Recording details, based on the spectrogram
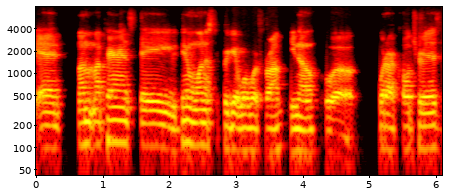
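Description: A man's voice: deep voice, a bit bright. A man from El Salvador, a guest actor and author, telling his story earnestly in an interview, with frequent restarts. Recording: echoey, slightly dull remote audio.

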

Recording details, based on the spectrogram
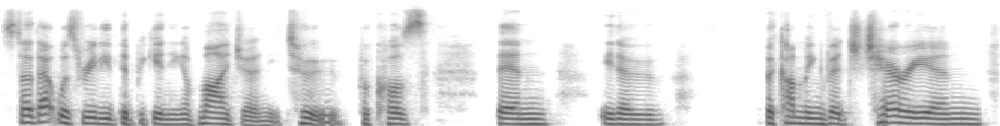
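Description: A woman's voice: deep voice, normal speed, no echo, studio quality. An Australian woman, a meditation teacher, speaking thoughtfully as a podcast guest with many "you know"s. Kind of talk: podcast interview.

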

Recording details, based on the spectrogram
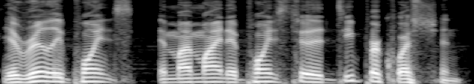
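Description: A man from America, a church elder, preaching a sermon with a raspy, hoarse voice and earnest, searching pauses. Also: medium pitch, dry recording. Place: church service. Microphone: handheld microphone.

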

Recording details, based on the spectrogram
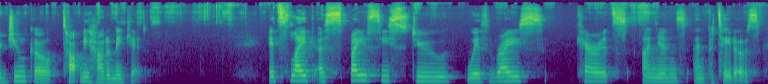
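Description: A woman from the American South with a Southern accent, introducing herself as a language teacher in a friendly, measured podcast talk. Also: mid-range voice, vocal fry, dark tone. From Southern United States. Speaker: English teacher. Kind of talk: scripted podcast self-introduction.

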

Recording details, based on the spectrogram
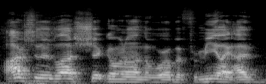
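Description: A man's voice: medium pitch, fairly even intonation, very fast. A man who fights professionally, talking casually in an interview about diet and his career, with a loose, rambling manner full of fillers and restarts. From Mexican heritage. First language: Spanish speaker. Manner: laid-back, rambling with many likes and restarts. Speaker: mixed martial arts fighter, guest.

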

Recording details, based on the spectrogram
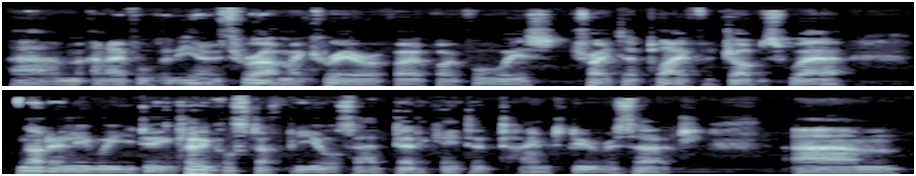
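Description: A man in his thirties from South India and Singapore with an English accent, chatting casually as a guest neurosurgeon with frequent pauses. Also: sits low, little pitch movement, sharp tone, slight background noise, poor audio. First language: Tamil. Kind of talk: casual interview chat.

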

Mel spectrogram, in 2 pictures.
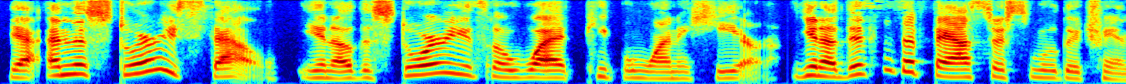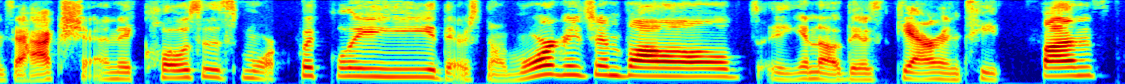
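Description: A woman's voice: a little high, expressive, moderate pace, hardly any pauses, no echo, studio quality. A middle-aged woman, a real estate agent, talking in a casual interview over a video call. She talks with energy, laughs often and keeps saying "you know" and "right".

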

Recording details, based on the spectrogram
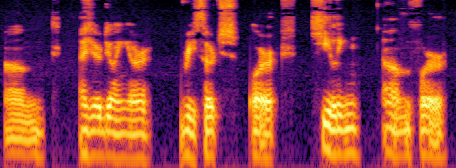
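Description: A man's voice: deep voice, very animated, slow pace, gravelly, no echo, full character voice. A performer playing a polite, reserved female doctor in a sci-fi tabletop roleplay, with formal, hesitant wording. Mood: polite, earnest. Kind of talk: improvised in-character tabletop roleplay.

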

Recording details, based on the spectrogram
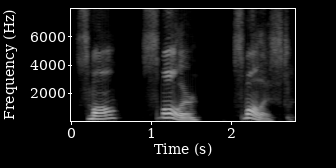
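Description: A man hosting a storytime show and reading a children's book aloud expressively, in deliberate short phrases with an encouraging manner. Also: sits high, very animated, dark tone, dry recording. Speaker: podcast host reading picture books aloud.

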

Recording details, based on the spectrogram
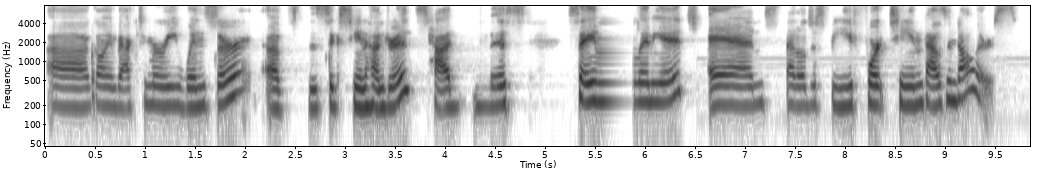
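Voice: medium pitch, steady tone, slow pace, pushed and bright, no room sound, voice pushed down. An improviser playing a matter-of-fact dog breeder making a sale in a comedy scene. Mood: businesslike.

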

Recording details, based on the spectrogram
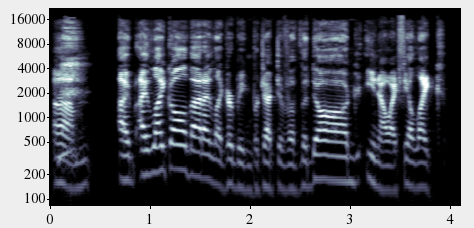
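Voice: medium pitch, fairly quick, fairly bright tone. A podcast host talking casually and conversationally, peppering sentences with "like". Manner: conversational, heavy use of "like".

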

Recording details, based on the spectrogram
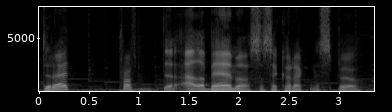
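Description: A man's voice: mid-range voice, lively intonation, normal speed, soft background music. A man hosting a casual interview, asking questions hesitantly and dropping English fillers. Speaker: podcast host.

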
